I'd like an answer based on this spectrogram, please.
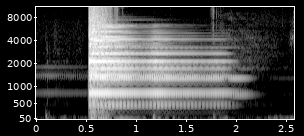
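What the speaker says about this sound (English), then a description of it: "Oh, Ig wants me to hit the gong." A gong is struck once, loud and close, its bright metallic ring sustaining and slowly fading for well over a second before silence.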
